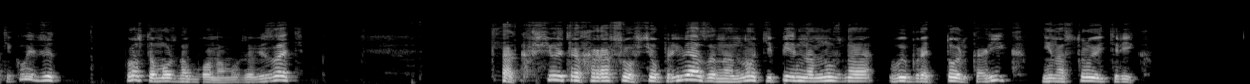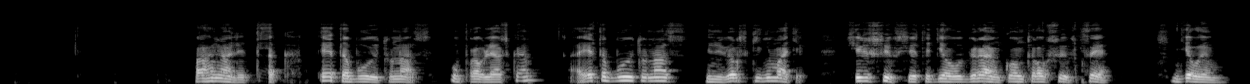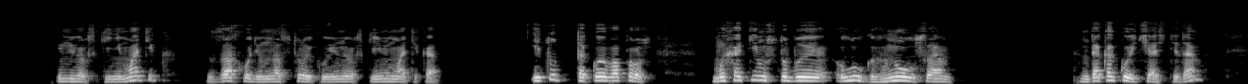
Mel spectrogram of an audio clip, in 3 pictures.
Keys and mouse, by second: 0.8 r, 2.0 click, 3.1 KP_3, 4.2 shift+middle click, 6.1-7.1 drag, 8.3 click, 11.0-13.0 drag, 14.2 shift+middle click, 18.1 shift+click, 28.1 click.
